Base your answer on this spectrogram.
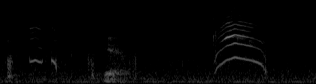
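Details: Bottle-fed foster kitten Harper, cared for by Kitten Rescue volunteers in Los Angeles, lets out a few short squeaky mews and then one long, arching high meow that rises and falls, with soft indoor sounds around it.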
